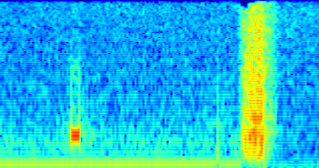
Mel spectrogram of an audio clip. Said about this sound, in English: Oh, my cell phone just went off. Hold on a sec.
